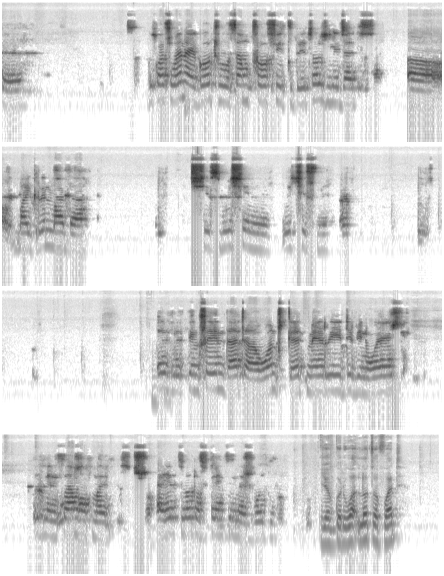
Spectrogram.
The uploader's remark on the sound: healing over the phone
